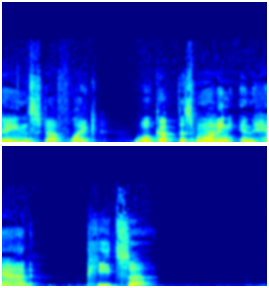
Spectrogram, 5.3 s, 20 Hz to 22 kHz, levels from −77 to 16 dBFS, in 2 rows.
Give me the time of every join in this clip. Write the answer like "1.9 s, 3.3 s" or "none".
none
